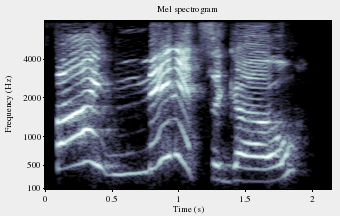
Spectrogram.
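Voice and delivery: high, loud, slow astonished question; surprised Gerald. Acted. Gerald gasping at Piggy's news, surprised. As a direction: stretch it out in disbelief.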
